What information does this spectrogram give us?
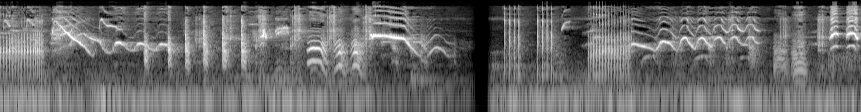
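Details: Energetic Javan myna song rich in varied phrases, a tutor recording for young birds to imitate: descending and looping whistles mixed with harsh clicks and rattles, a brief silence, then repeated wavy whistled notes and squawks.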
